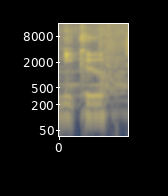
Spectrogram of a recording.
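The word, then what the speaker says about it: 肉: There's the basic meat, which heals 29, because it's a pun on the Japanese word for meat, Niku. The numbers 2 and 9 are pronounced the same way.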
